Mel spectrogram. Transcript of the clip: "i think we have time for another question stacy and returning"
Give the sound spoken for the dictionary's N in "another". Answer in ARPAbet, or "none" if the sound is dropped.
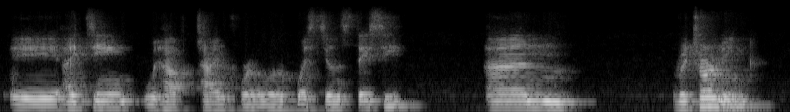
L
